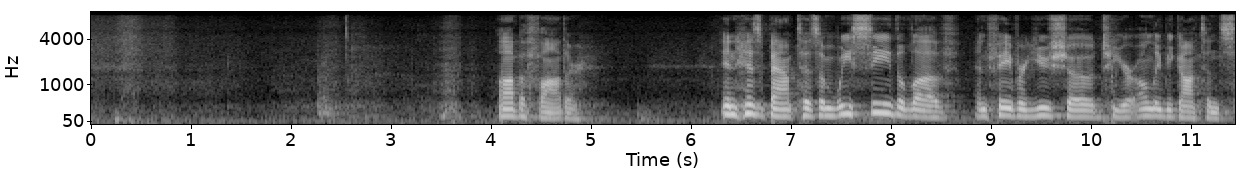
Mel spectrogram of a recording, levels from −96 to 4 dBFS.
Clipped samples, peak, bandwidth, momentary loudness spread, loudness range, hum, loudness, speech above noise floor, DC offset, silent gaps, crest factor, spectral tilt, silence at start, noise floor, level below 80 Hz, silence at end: under 0.1%; -4 dBFS; 7.6 kHz; 23 LU; 7 LU; none; -23 LUFS; 35 dB; under 0.1%; none; 20 dB; -5.5 dB/octave; 0.25 s; -57 dBFS; -54 dBFS; 0 s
